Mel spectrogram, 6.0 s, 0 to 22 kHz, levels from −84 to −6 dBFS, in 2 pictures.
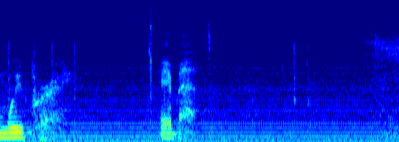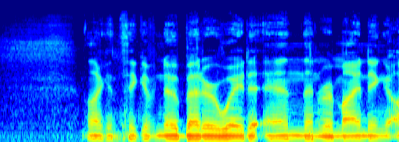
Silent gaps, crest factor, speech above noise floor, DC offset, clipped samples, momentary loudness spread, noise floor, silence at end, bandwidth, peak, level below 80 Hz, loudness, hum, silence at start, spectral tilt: none; 20 dB; 31 dB; under 0.1%; under 0.1%; 25 LU; -59 dBFS; 0 s; 14.5 kHz; -10 dBFS; -60 dBFS; -27 LUFS; none; 0 s; -7 dB/octave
